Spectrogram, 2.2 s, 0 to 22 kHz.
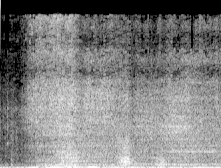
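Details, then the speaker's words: Toyota Corolla KE35 cruising at a few miles an hour: low droning rumble swelling with the engine; after the bearing was addressed the noise persists, so owner says it isn't the bearing and suspects the exhaust. "Still doing that thing there. So that thing that noise it isn't it isn't the bearing. That isn't the bearing. That's something else. I think I think it actually just might be the exhaust."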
